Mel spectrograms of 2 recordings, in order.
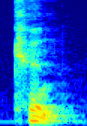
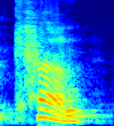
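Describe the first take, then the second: First: The vowel is reduced to a schwa. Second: The vowel is a full 'a' sound. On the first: "with the schwa sound" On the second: "replace the vowel, which is the A sound"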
